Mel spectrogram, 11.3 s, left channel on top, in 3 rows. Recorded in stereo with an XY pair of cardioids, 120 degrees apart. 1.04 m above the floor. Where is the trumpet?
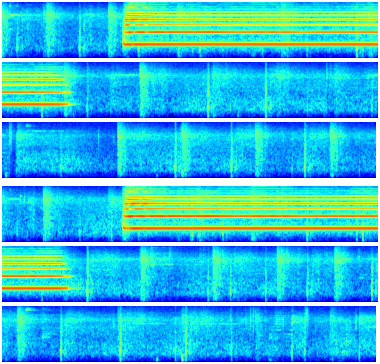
10° right, 1.3 m.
